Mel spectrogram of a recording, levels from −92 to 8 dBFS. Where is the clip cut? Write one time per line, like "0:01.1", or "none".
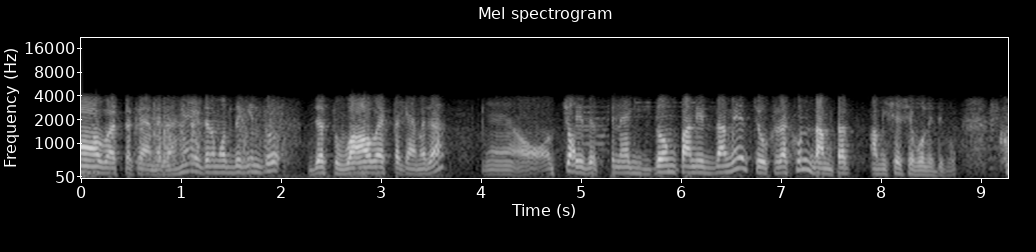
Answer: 0:04.9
